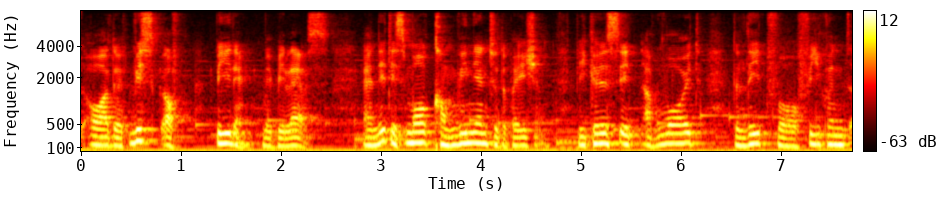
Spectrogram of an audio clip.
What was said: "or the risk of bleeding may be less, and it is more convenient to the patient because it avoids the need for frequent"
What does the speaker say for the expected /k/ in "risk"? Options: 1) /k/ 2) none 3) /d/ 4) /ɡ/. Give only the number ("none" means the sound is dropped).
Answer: 1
